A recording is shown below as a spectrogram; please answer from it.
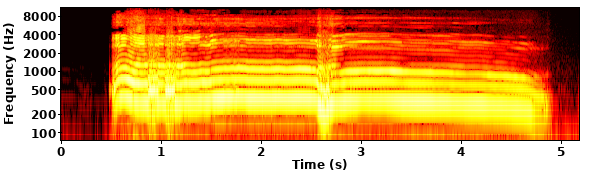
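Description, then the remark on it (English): A long, loud, terrible wailing cry of sadness from the sea, sustained and mournful with a steady pitch, sliding slightly downward before it cuts off. It sounds like a human voice performing the anguished wail. “Just then he heard a terrible cry of sadness from the sea.”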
